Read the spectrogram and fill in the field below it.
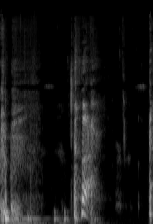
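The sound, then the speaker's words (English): Someone coughs in a couple of harsh, sputtering bursts with throat-clearing noises between them after a bite of a spicy, crunchy snack went down the wrong way, followed by a brief quiet pause. “I mentioned sexy, you start coughing.”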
